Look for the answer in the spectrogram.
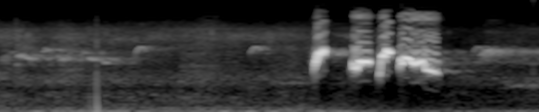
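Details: Red-whiskered bulbul recorded in Thailand, its song used to excite caged birds: a soft click and faint chirps, then a crisp phrase of four liquid whistles ending in a falling slur.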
